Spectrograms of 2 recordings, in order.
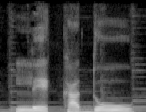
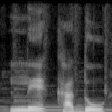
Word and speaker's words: les cadeaux: Les cadeaux. Atenção na pronúncia aqui. Les cadeaux. Aquele X no final é mudo, a gente não fala, tá?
